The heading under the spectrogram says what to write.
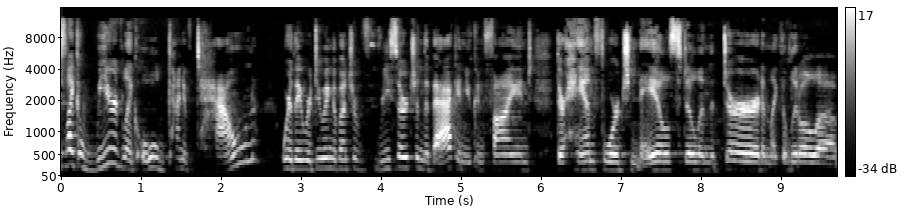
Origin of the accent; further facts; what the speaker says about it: Texas, United States; now in Los Angeles, United States; I mean, I've been to Arizona a bunch because I'm from Texas and I live in LA, in California.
